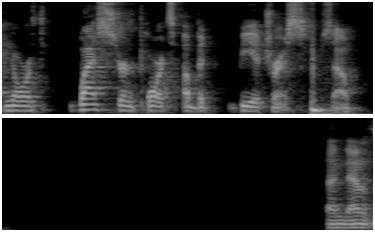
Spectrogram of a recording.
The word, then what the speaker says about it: Beatrice: Looked up the pronunciation of it. It was. Beatrice.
